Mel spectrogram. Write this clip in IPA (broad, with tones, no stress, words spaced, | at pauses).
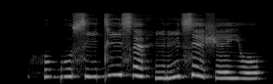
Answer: hu˧ɡ͡bu˧si˧ di˦ sɛ̃˦˨hĩ˨ ɾĩ˨˦se˦˨ ʃe˧ jo˧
